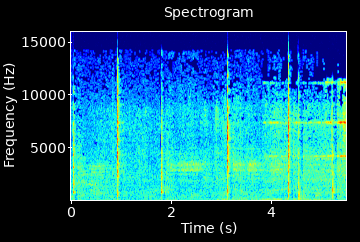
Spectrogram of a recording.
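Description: A heavy butcher's cleaver chopping goat ribs through meat and bone on a wooden stump block. About seven sharp strikes come roughly a second apart, with two close together about four seconds in.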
